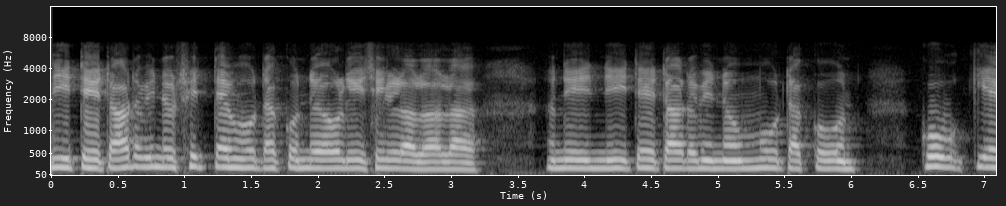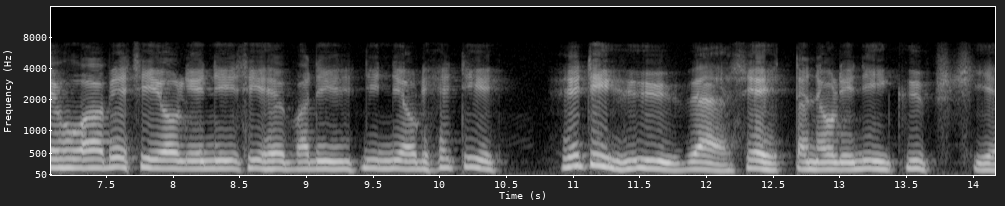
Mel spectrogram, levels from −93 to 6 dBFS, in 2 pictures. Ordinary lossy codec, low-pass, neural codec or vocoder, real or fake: none; 7.2 kHz; none; real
